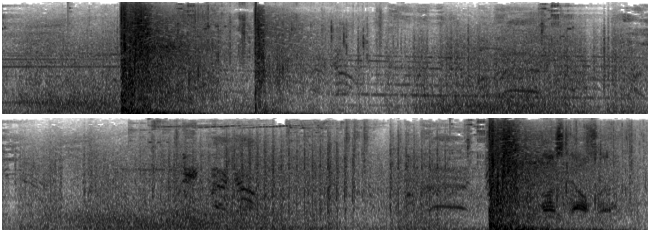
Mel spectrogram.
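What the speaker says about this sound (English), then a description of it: "Friendly airstrike incoming." Airstrike explosions in a capture-the-point video game, two heavy booms several seconds apart over continuous game noise, rumbling battle sounds and announcer voice callouts.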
